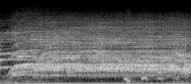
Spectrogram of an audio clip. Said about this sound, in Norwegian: Vi tar en avstemning. KK, ta brøl så høyt dere kan hvis han skal holde haiku.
